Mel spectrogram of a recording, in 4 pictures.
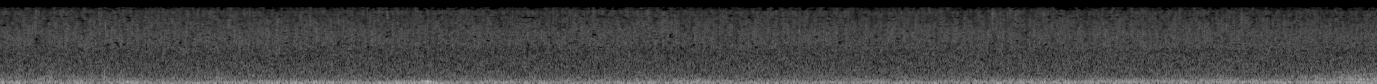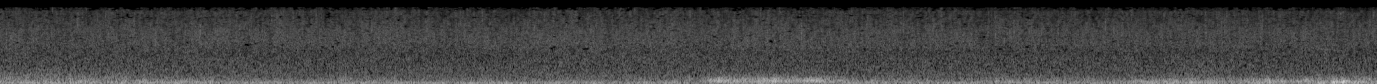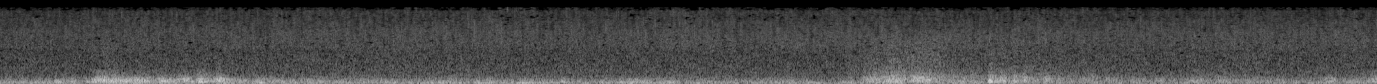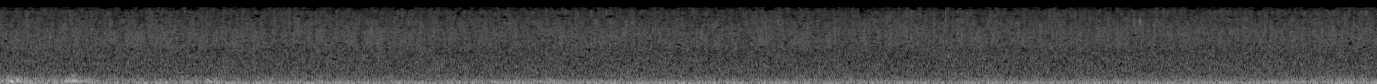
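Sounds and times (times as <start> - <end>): steady rain: 0.0 - 55.0
thunder rumbling: 12.3 - 15.7, 20.8 - 22.4, 25.2 - 34.6, 35.2 - 42.6.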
